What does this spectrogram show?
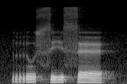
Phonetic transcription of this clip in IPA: r u s i s ɛ

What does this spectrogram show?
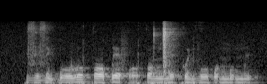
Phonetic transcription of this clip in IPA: z ɪ z ɪ ɳ ɓ o l o t̪ ɔ ɓ ɛ f ɔ̰ t̪ ɔ ŋ͡ǀ ɛ k ʊ ɳ v o ɓ ɔ ŋ͡m o ŋ͡m ɪ

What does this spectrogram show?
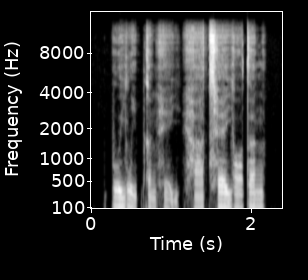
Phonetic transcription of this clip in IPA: p uː˥ j w iː˨ p̚ k ɐ˨˧ ŋ h e˨˩ j | h aː˨˥ t͡sʰ ɛː˥ j ɔː˧ t̪ ɐ˥ ŋ

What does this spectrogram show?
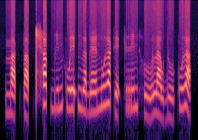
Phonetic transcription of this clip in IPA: m a˨˩ k̚ p a˨˩ p̚ t͡ɕʰ a˥˩ p̚ b i˦˥ n k w e˦˥ ʔ ŋ ɯ˧ a̯ d ɛː˦˥ n w ɯ˥˩ a̯ k e˨˩ ʔ k r i˥˩ n h uː˩˦ l a˨˩ w d uː˩˦ k w ɯ˥˩ a̯

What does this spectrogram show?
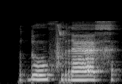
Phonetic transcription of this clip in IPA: ɗ o xʷ r æ x

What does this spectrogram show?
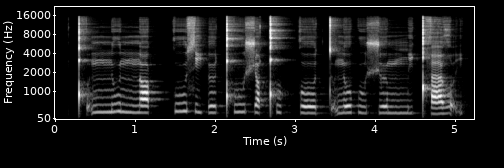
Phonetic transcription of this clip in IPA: ǃʰ o̰ nː u nː ɒ kː u s i ʔ ɵ ǃʰ u ʃ ɒ ǃʰ u kː o tː o̰ n o p u ʃ ɵ mː i ǃʰ a ʁʷ ḭ

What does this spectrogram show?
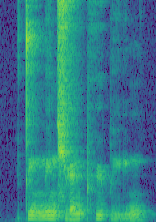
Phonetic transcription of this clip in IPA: t̪ i˥˧ n n̪ i˥˩ n ɕ ɥ ɛ˧˥ n pʰ y˥ p ḭ˨˩˦ ŋ

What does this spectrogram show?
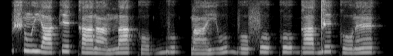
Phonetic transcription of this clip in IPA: ʃ ũ˦ j a˧ k e˦ k a˧ ɾ ã˨ n a˧ k o˨ ɡ͡b u˧ k͡p ã˨ j u˨˦ b o˧ f o˦ k o˦ ɡ a˦ d e˦ k o˧ ɾ ɛ̃˦

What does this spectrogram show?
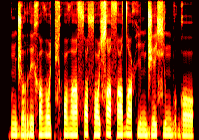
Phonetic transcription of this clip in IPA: n d͡ʒ ɔ r e x ɯ ðˤ u t͡ɕʰ o ðˤ a sˤ o sˤ o ɕ a sˤ i dˤ a x i n d͡ʒ e ɕ ɯ m b o ɡ ɔ

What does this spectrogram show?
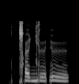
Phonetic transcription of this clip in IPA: ǀ œ ɟ ʉː ɗ ʉ

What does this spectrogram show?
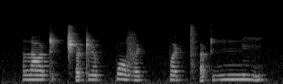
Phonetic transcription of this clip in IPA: l ɑ ʈ ɪ ʈ t͡ʃʼ ɔ ʈ ɭ ə pː ɔ v æ ʈ pː ʌ ʈ t͡sʼ ɑ ʈ nː i

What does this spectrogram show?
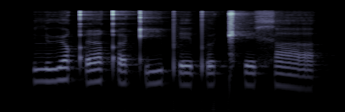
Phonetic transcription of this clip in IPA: l ʉ qʼ i qʼ ɨ kʼ i pʼ e pʼ ɵ ǁʰ e x a

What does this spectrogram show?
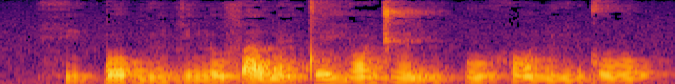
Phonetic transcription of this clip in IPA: h i˧ k͡p o˦ b ĩ˧ b i˦ n u˦ f a˧ w ɛ̃˨ t e˧ j ɔ̃˦ d͡ʒ ũ˦˨ j ĩ˨˦ k͡p u˦ h ɔ̃˧ n ĩ˧ ɡ o˦

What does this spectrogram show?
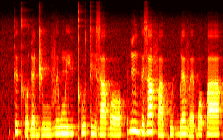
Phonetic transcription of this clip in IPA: k ɪ˦ kʰ ʊ˨ ɗ ɛ˨ d͡ʒ uː˨ v ɪ˦ w ũ˦ j i˦ kʼ u˦ t i˦˨ z a˦ ɓ ɔ˦ | ɗ ĩ˦ b ɪ˦˨ z a˦ f a˨ kʷ i˨ ɡ͡b ɛ˦ v ɛ˨ ɓ ɔ˦ p a˦

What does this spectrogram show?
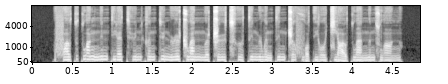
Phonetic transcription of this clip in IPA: f ɑ˨˦ ʊ̯ t̪ u˧ t̪ w ɑ˥˨ ŋ n̪ i˥˨ n t̪ j ɛ˥˨ t̪ʰ y˨˦ n k ə˦ n t̪ y˥˨ n ɻ ɻ̩˦ ʈ͡ʂ w a˥˨ n n̪ ɤ˥˨ ʈ͡ʂ ɻ̩˥˨ t͡sʰ ɹ̩˥˨ t̪ i˦ n ɻ w ə̰˨˩ n t̪ i˥˨ n ʈ͡ʂ ɤ˥˨ f w ɔ̰˨˩ t̪ j o˦ ʊ̯ t͡ɕ j ɑ̰˨˩ ʊ̯ t̪ w ä˥˨ n̪ ə˨˦ n s w ɑ˨˦ ŋ

